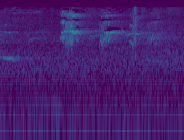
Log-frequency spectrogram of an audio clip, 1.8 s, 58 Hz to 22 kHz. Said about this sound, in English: There's still some bird song. It is 5:37 a.m. Wednesday, December the 12th, 2018.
